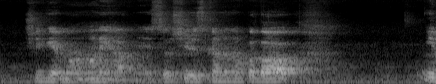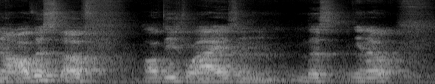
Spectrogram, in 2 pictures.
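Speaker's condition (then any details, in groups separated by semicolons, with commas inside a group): Cerebral palsy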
